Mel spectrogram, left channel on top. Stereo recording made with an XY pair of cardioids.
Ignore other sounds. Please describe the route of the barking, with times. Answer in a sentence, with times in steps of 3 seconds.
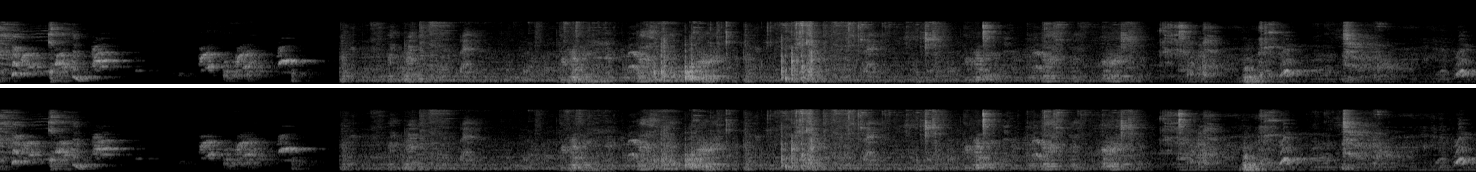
You can hear the barking on the left from 0 s, in the centre from 6 s and on the right from 9 s.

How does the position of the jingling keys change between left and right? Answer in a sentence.
You can hear the jingling keys go from the left side to the right.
